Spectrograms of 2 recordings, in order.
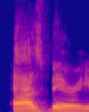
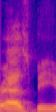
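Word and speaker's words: Asbury: and shane or even like a corey as asberry or or asby or i i forget how to say this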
